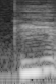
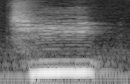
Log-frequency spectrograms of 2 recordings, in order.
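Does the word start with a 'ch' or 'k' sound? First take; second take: k; ch. First: It starts with a hard 'k' sound. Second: It starts with an aspirated 'ch' sound. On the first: The speaker calls it wrong. "की नहीं" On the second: The speaker calls it right. "क्यू भी छह के छह की तरह प्रोनाउंस किया जाएगा।"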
